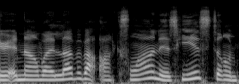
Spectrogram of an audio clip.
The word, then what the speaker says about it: Axlan: And anyway, I have known Axlan, Yanes.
